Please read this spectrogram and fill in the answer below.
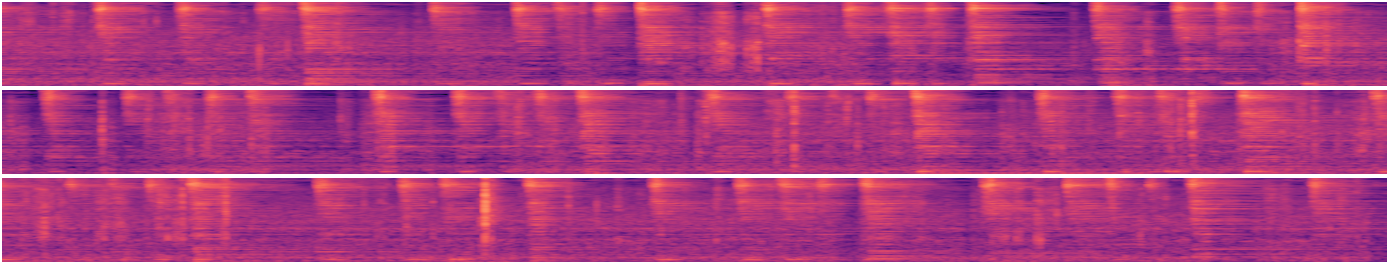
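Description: Background music of acoustic guitar, played in a steady run of plucked and strummed notes.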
